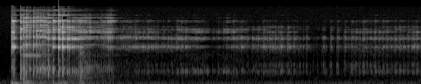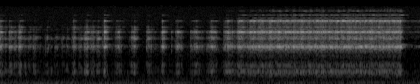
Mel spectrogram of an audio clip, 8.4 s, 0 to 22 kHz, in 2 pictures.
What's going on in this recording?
rotqtion1dime
From a group of rotating coins. All are set to speed the same way. It's interesting to see how differently they behave.
money, vibration, coins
